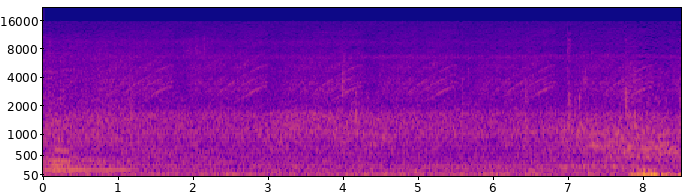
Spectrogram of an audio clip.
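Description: Outdoor background hiss with short, high, rising chirps repeating about twice a second from about two seconds in, typical of a calling cicada; a few faint clicks near the end.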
